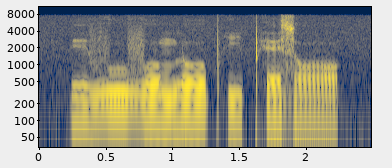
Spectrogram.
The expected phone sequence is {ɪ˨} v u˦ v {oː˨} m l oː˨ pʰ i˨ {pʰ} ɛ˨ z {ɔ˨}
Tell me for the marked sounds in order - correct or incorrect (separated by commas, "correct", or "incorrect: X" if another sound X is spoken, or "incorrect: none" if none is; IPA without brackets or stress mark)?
correct, correct, correct, correct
